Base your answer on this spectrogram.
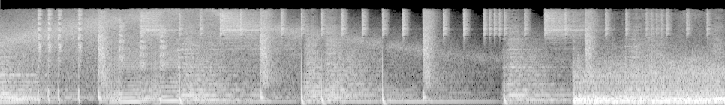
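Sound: inside a car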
